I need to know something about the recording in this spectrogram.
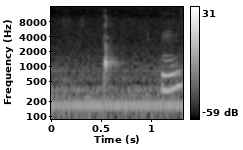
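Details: A newborn's first hiccups after birth: one sharp, abrupt hiccup followed shortly by a soft vocal sound, in a quiet room with a faint hum.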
